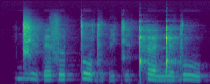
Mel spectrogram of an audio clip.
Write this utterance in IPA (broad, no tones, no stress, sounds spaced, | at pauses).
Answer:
d͡ʑ e̤ ʔ e s ɯ tː o d o̤ ʔ e̤ c e̤ ǃʰ ɛ ŋ͡ǃ e d u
